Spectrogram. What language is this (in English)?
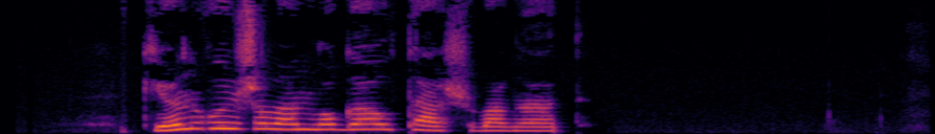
Mari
